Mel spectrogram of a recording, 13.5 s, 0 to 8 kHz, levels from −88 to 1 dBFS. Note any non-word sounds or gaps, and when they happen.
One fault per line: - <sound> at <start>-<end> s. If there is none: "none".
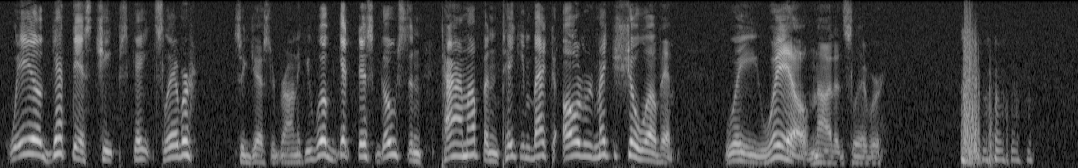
- laugh at 12.0-12.9 s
